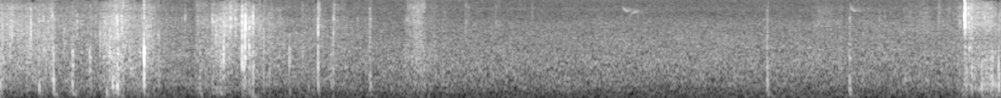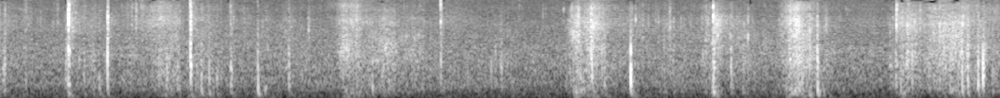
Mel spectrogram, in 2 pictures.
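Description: Footsteps crunching through snow over dry leaf litter, in an uneven walking rhythm. The steps stop for about two seconds a couple of seconds in, then resume.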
